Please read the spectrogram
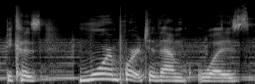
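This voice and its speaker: Low-voiced young woman, emphatic storyteller. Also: unhurried. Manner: emphatic, incredulous. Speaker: show guest. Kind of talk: conversational personal storytelling. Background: faint music.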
